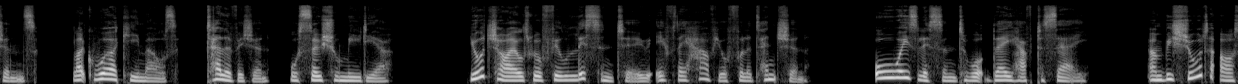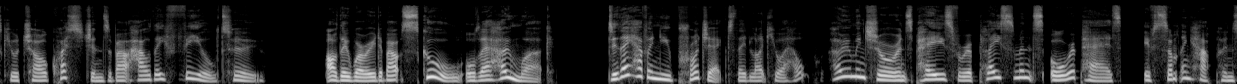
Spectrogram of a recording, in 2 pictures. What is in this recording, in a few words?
E-Learning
